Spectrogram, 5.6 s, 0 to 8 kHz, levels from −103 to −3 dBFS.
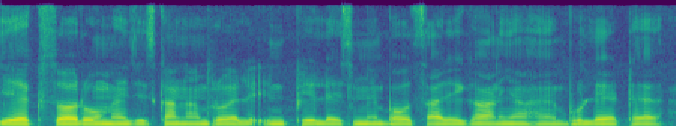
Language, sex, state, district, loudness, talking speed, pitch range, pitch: Hindi, male, Bihar, Bhagalpur, -19 LUFS, 170 wpm, 95-100 Hz, 95 Hz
